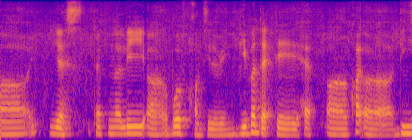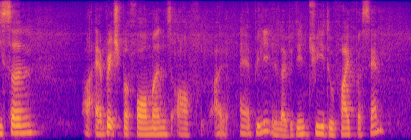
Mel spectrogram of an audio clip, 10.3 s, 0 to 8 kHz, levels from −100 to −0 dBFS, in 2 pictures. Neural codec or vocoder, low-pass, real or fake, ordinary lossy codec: codec, 16 kHz, 2 kbps, X-Codec, WavLM features, trained on Multilingual LibriSpeech; none; fake; none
